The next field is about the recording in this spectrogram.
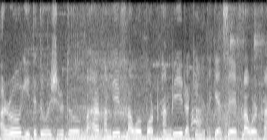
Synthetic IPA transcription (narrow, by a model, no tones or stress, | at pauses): aɹuɡetetuziɾutubaɦaɾkʰambipʰlawɔɾpɔtkʰambiɾakʰinatʰakiasepʰlawɔɹkʰa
